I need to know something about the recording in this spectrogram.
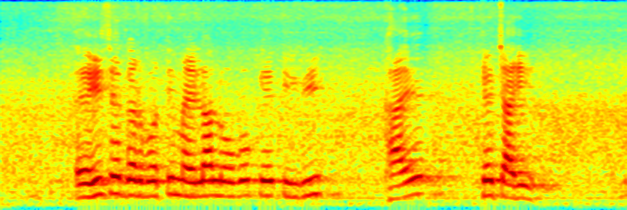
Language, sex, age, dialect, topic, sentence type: Bhojpuri, male, 60-100, Northern, agriculture, statement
